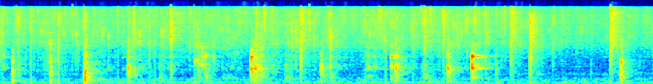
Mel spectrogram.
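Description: Chopped small onions fry in hot oil with green chillies and curry leaves for broken wheat upma; a soft sizzle runs under frequent sharp spatula clicks and scrapes close to the pan.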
